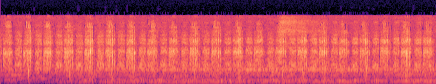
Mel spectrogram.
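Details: A dog snoring while awake, a rapid rhythmic rasping breath repeated about three times a second, with brief high squeaky notes and steady background noise.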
